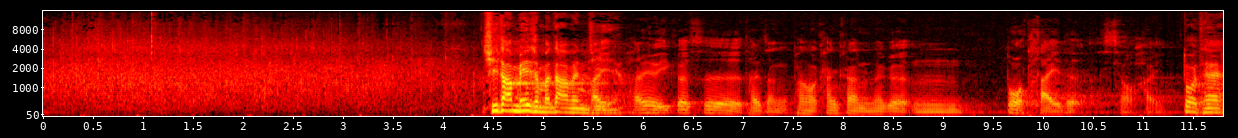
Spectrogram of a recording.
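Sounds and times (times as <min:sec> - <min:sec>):
audience applause: 0:00.0 - 0:04.4
speech: 0:04.4 - 0:11.7.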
